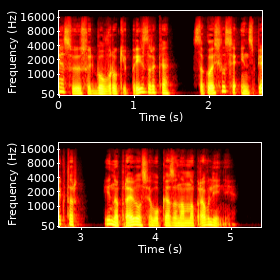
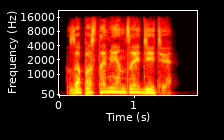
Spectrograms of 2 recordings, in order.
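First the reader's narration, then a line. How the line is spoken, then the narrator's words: Barely audible whisper. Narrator (Russian): еле слышно шепнул Антон товарищу в ухо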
